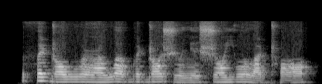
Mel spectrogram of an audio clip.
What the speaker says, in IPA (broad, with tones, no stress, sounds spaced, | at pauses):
θ ə˦ ɖ ɔ˨ w u˨ ʕ ʊ˨ w ʌ˦˨ b ə˦˨ ɖ ɔ˦ ʃ ʊ˨ lʲ ə˨ ʃ ɔ˦ j u˦ lˠ ʌ˨ ʈʰ ɔ˨˦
